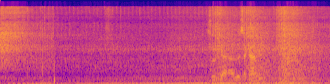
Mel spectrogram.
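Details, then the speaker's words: Scooter (automatic) engine after adjusting loose valve clearance that had caused ticking: even low beat rising cleanly when revved, no ticking or knocking; engine runs healthy after the fix. "Oke terima kasih karena motornya sudah enak lagi tidak kutuk-kutuk semoga tutorial tadi bisa dimanfaatkan dan digunakan oleh penonton tanpa harus ke bengkel"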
